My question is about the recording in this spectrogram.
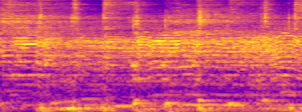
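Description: Thai ramwong dance music from a live band: electric guitar over a steady, fast drum beat.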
